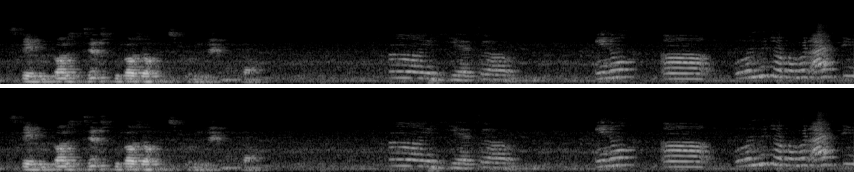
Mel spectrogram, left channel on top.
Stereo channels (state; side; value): identical; both; correlation 1.00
